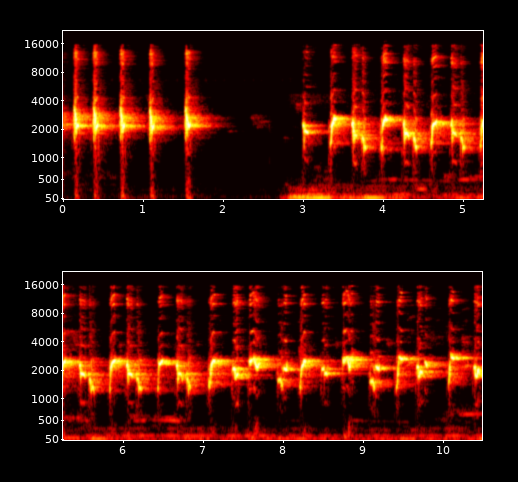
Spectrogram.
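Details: Yellow-vented bulbul singing long ropel-style song, used as a lure to get silent or stressed bulbuls to reply: a few sharp chips, a short gap, then a long run of bubbly, rising and falling warbled phrases, with a faint low rumble.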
